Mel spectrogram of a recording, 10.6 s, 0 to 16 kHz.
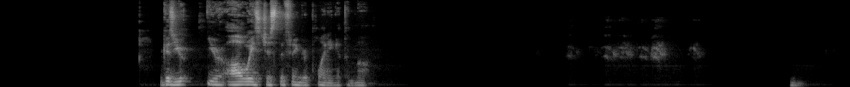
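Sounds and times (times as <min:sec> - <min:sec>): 
speech: 0:02.0 - 0:04.7
crows cawing: 0:07.0 - 0:08.9.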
